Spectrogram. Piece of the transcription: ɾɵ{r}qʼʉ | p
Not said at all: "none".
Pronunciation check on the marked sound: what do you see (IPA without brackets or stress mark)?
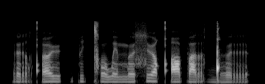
r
